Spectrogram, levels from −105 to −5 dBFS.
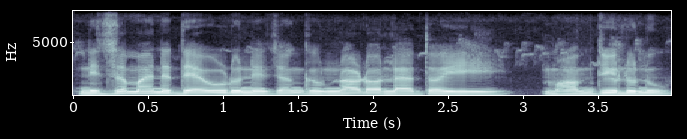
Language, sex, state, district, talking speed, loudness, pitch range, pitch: Telugu, male, Andhra Pradesh, Manyam, 105 wpm, -14 LUFS, 135-145 Hz, 140 Hz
